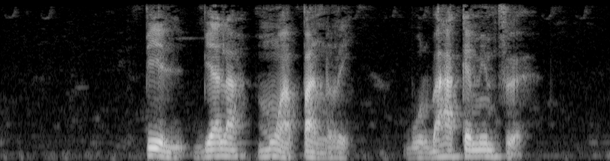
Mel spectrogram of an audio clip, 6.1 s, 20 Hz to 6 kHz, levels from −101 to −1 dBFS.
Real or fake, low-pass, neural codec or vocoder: real; 5.4 kHz; none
